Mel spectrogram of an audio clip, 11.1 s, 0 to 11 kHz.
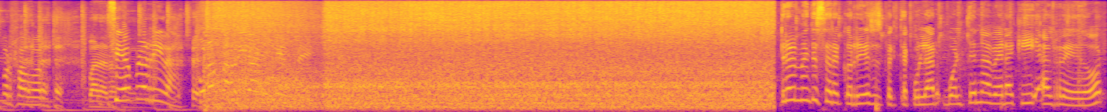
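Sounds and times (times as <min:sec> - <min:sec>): gas burner roaring: 0:02.0 - 0:07.8.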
